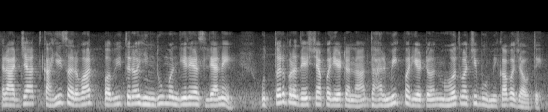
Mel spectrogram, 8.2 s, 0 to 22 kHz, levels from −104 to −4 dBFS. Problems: constant background noise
